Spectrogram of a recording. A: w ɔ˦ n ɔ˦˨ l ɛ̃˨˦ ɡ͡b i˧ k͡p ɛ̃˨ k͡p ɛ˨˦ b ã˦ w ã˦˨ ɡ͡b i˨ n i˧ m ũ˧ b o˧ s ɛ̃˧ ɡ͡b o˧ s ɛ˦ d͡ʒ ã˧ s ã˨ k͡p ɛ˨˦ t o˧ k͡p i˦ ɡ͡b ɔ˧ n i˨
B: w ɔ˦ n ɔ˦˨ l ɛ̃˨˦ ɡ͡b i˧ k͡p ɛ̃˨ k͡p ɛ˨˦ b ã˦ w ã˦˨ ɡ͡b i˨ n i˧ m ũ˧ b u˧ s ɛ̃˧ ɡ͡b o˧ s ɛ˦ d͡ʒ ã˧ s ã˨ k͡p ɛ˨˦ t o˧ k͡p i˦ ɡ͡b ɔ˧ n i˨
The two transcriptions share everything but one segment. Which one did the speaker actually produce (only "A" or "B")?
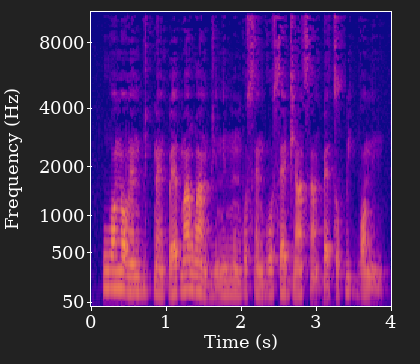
A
